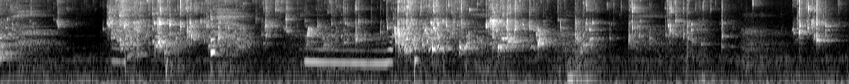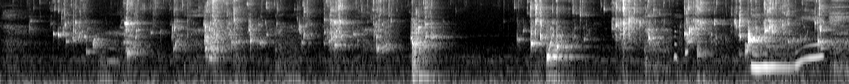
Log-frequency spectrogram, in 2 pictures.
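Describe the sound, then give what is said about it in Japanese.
Hot water runs and splashes as hair is carefully rinsed, a faint steady flow broken by irregular sloshes and drips throughout. “細かいのが残らないように。丹念にお湯で流しますね。”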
